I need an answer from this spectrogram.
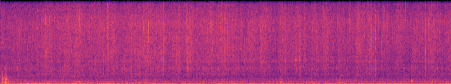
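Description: Ivy gourd slices sizzling as they fry in oil in a nonstick pan, stirred and scraped with a wooden spatula. A sharp knock comes right at the start.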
